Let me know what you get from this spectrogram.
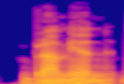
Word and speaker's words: Brahmin: The scholars and clerics are referred to as Brahmins, not to be confused with the word Brahman. Brahman, B-R-A-H-M-A-N, Brahman, is a completely different word, and it means totality consciousness. Brahmin, B-R-A-H-M-I-N, is the name of a caste of scholars and clerics.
